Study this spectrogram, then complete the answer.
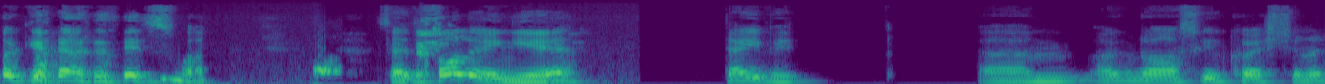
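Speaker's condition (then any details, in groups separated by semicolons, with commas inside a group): Parkinson's disease; physiotherapy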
